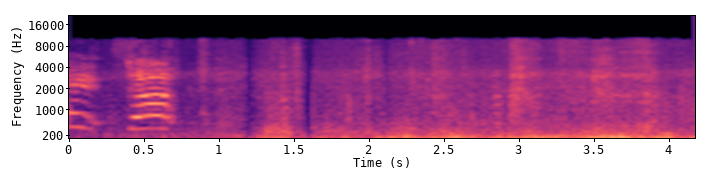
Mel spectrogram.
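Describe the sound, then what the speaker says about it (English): Gusty wind buffets the microphone at an ice base on a stormy day, a loud, rushing low roar that rises from about a second in and grows stronger, with a short voice at the start. "it's a bit of a blustery Sunday today"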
